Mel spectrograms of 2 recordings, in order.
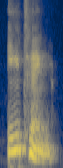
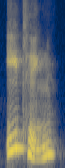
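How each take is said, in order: The two takes are said the same way.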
